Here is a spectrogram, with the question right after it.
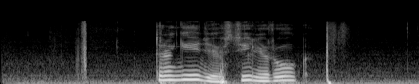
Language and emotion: Russian, sad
